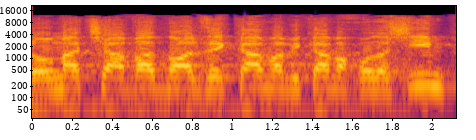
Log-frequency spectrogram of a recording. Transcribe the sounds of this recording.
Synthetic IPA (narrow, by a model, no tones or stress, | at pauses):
umat̪ʃeavad̪nualze̞kamavekamaχo̞d̪aʃim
